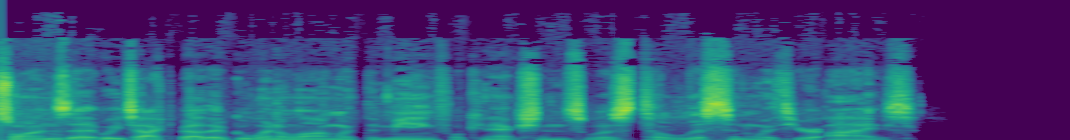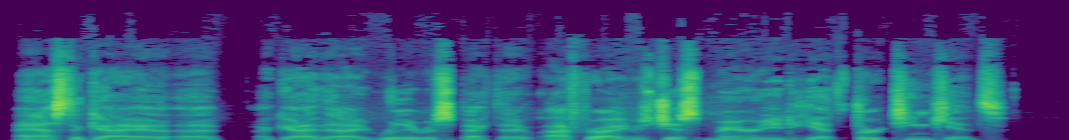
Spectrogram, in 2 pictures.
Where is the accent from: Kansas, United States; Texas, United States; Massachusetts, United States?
Kansas, United States; I grew up in Kansas, and we would drive.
